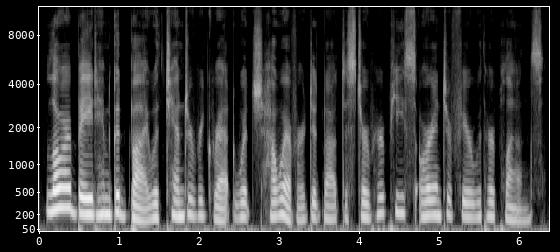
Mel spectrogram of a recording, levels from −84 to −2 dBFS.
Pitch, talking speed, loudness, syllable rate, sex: 180 Hz, 190 wpm, -19 LUFS, 4.9 syllables/s, female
